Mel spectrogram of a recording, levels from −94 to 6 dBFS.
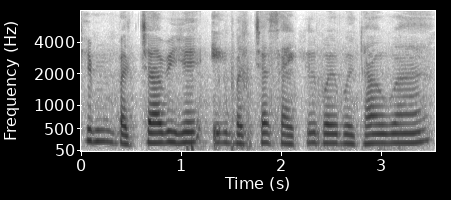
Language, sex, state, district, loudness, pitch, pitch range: Hindi, female, Jharkhand, Garhwa, -18 LUFS, 205 Hz, 190-210 Hz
